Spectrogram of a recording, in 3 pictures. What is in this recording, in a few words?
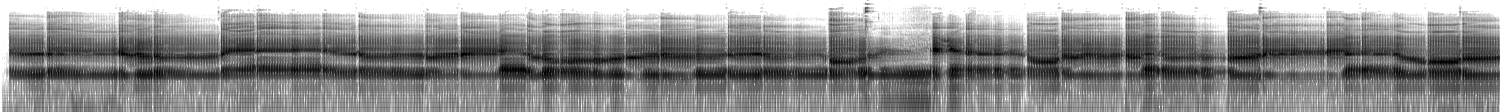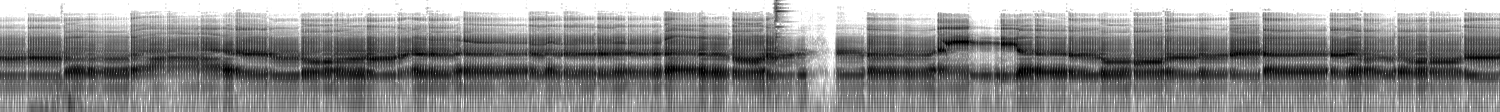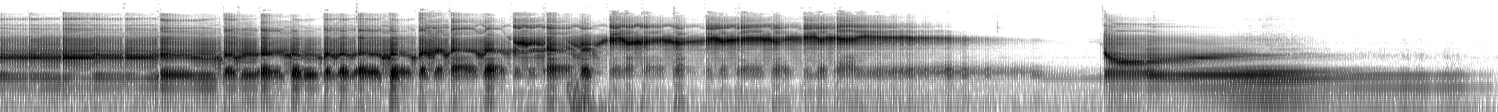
vargan; russian vargan sklemin strela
